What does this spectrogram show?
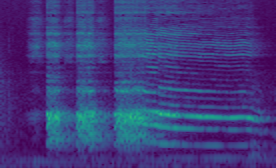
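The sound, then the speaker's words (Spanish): A rooster crows loudly: three short, rough bursts followed by one long, drawn-out harmonic call that slowly falls in pitch and trails off. No one speaks. “¿Tú qué opinas, amigo, amigo pollo?”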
